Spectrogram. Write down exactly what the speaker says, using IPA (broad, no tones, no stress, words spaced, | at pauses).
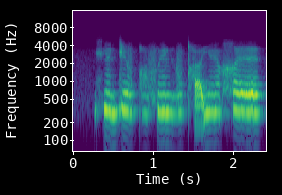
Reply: çɛ̃ɟevqo̤ fẽlʲo̤vqʰḛjẽː χɛ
